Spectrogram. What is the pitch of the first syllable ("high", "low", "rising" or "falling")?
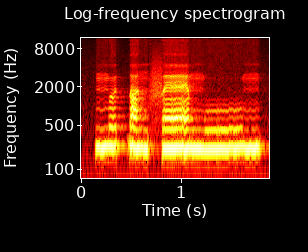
high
